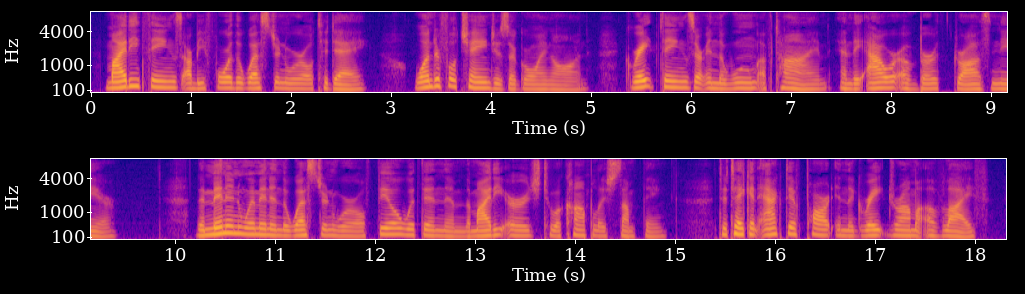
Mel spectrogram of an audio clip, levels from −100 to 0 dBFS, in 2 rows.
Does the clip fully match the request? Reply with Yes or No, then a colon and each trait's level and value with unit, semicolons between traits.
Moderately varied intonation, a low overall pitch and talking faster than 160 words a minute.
No: average, 3.5 semitones; medium, 150 Hz; average, 185 wpm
